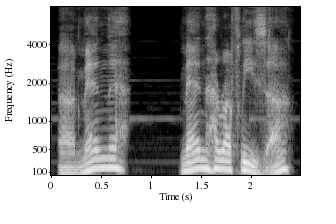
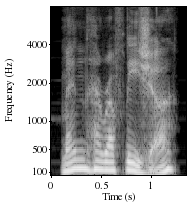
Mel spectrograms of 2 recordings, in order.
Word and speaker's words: MenheRafflesia: But anyway, but I guess that's it for the name of this game, which I always don't know how to pronounce. It's MenheRafflesia. MenheRafflesia.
